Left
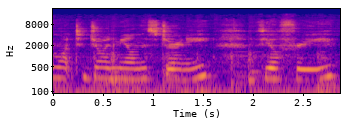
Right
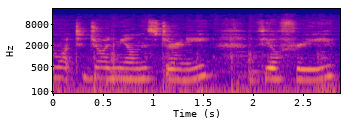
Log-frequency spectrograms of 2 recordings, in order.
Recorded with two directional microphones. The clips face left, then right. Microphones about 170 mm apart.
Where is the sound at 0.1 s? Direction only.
Centre (ahead or behind).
